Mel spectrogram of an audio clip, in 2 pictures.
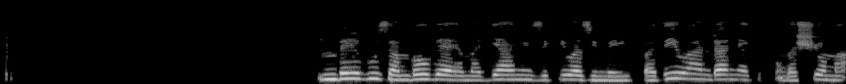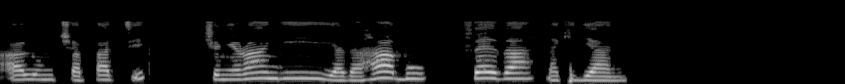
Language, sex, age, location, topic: Swahili, female, 25-35, Dar es Salaam, agriculture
